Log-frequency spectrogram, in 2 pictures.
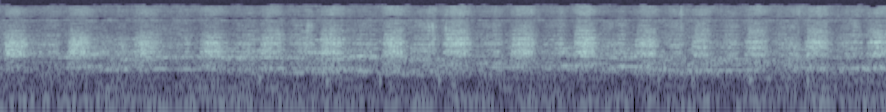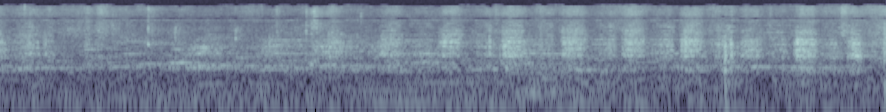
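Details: Quick, steady, breathy panting runs through the whole stretch from Milo, a two-year-old male American Bully eager to play.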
